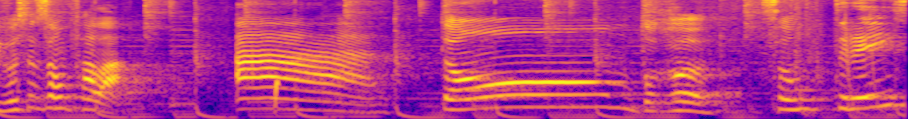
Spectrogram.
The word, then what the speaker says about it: attendre: Não é o han, como em português, an, an. É um pouco diferente, porque a gente precisa abrir um espaço maior. Então, attendre.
